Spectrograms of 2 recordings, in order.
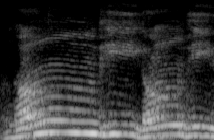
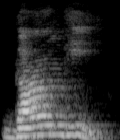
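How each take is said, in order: First: गांधी with only a nasal vowel, no firm n; nasalized vowel, wrong. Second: गांधी drawn out slowly, full nasal n before dh; anusvara pronunciation. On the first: Teacher shows the wrong nasalized गांधी. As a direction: let the aa of गांधी go through the nose, no n. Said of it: "यहाँ पर ये गलत हो गया". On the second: Teacher drags out गांधी to show the anusvara n. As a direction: stretch गांधी, closing firmly on the n. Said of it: "अनुस्वार का प्रयोग हो रहा है". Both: Shown as a demonstration.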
